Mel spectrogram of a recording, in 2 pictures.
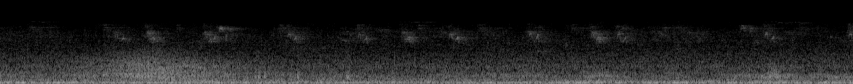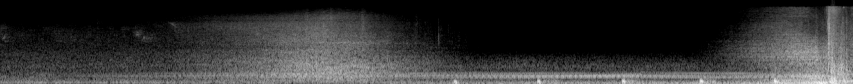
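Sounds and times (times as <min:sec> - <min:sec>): steady low rumble: 0:08.8 - 0:17.0.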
